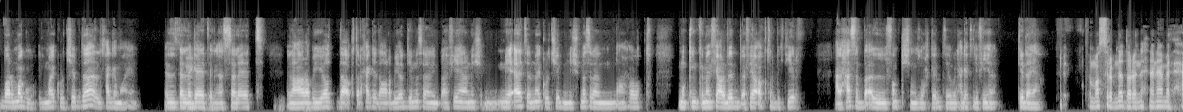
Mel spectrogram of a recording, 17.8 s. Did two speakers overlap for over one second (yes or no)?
no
